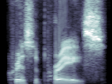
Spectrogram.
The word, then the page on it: chrysoprase: American English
